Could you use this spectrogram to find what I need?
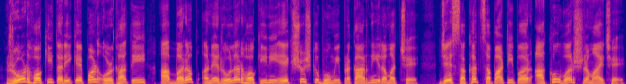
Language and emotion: Gujarati, neutral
